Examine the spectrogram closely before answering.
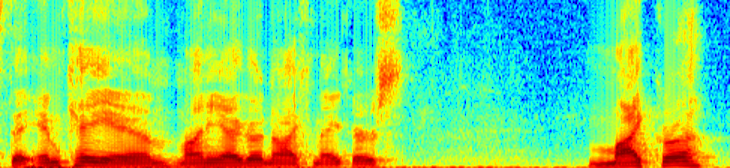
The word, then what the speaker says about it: Mikro: Mikro, M-I-K-R-O, because my pronunciation is not going to sound like the spelling.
